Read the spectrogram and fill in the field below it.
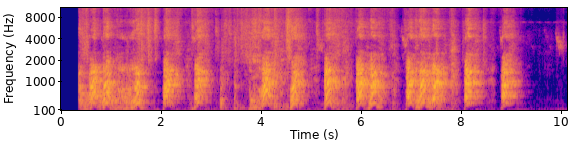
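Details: Leo, a German Shepherd at home, reacting to a tractor passing in front of the house: a run of about a dozen loud, harsh barks in uneven bursts with short gaps, ending in silence.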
